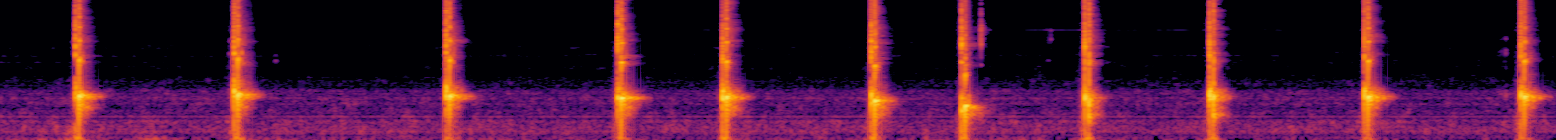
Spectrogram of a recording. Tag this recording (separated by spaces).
click button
